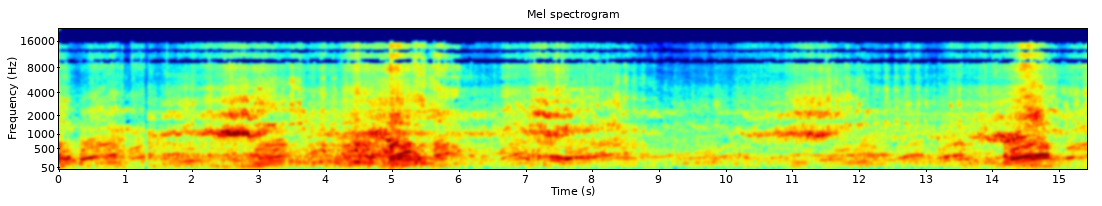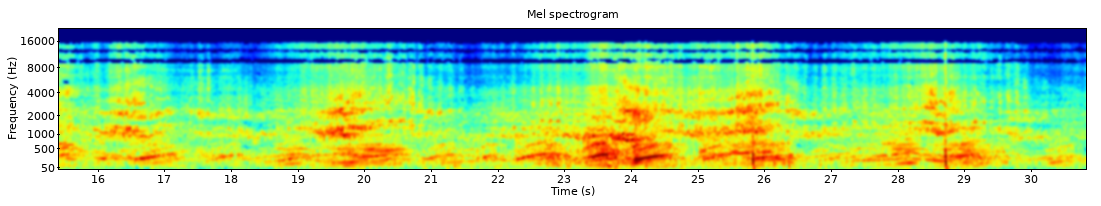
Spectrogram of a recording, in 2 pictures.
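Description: Cars doing donuts: engines revving up and down over and over, with tyres skidding and screeching as the cars spin.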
